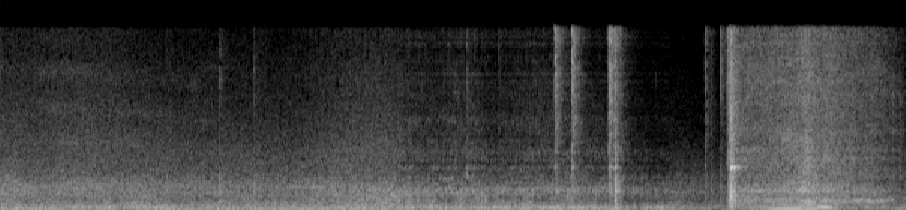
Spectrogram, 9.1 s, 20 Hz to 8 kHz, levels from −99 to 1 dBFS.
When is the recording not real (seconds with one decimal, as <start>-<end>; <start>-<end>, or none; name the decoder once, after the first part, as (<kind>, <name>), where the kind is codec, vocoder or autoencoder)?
4.0-6.7 (vocoder, HiFi-GAN)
